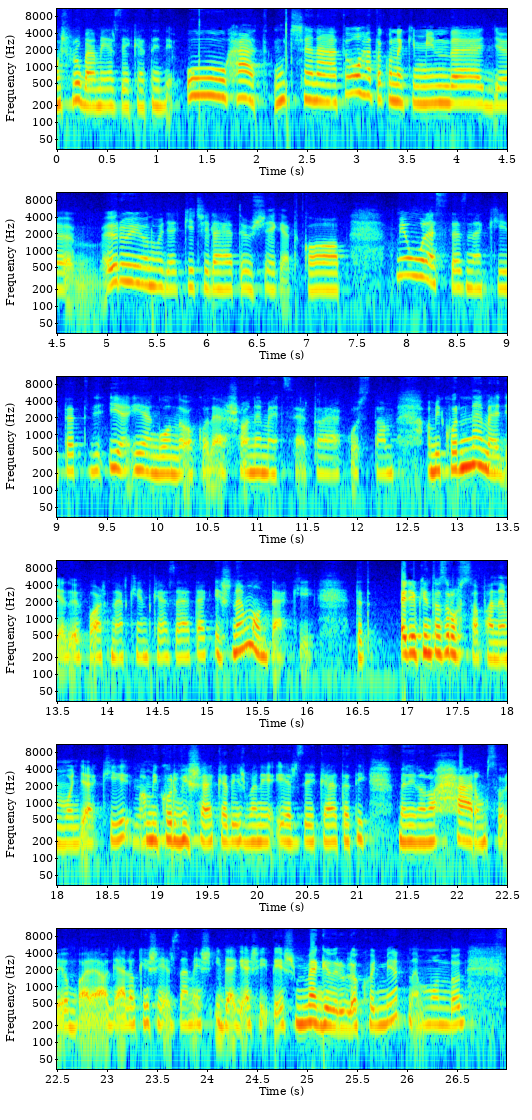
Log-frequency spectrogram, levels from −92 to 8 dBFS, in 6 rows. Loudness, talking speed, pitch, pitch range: -21 LUFS, 150 wpm, 210 Hz, 200-235 Hz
